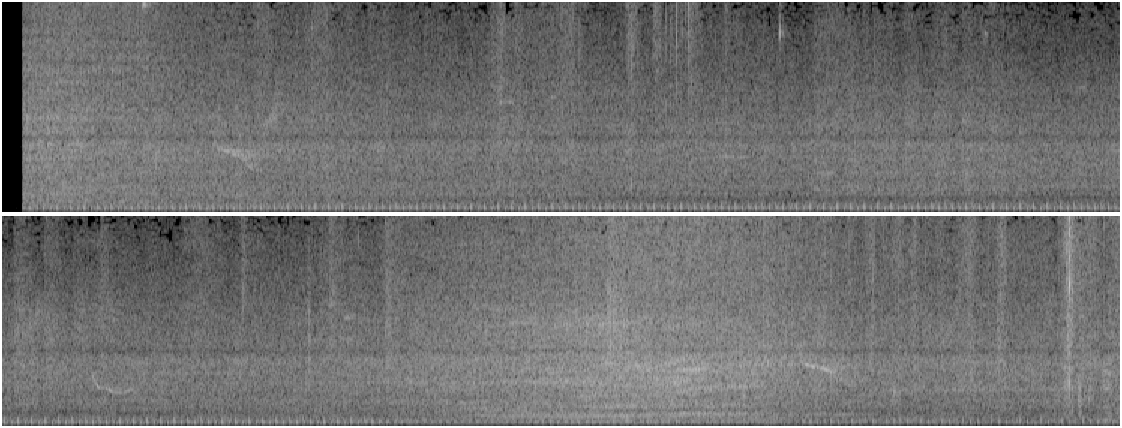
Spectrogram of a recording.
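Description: An engine running steadily with a fast, even pulse. A louder rush of noise swells over it about three-quarters of the way through, and a few short high chirps sound now and then.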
